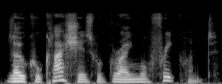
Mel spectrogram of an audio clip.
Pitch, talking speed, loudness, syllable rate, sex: 125 Hz, 160 wpm, -18 LUFS, 5.3 syllables/s, male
